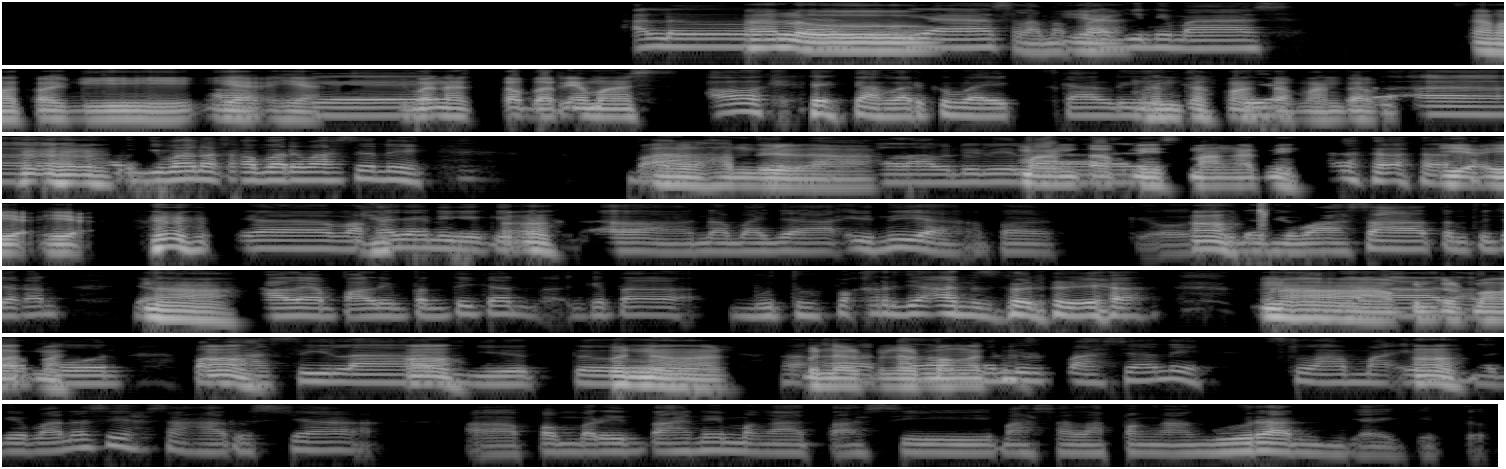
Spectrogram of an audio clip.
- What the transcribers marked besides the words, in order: background speech; laughing while speaking: "Oke"; unintelligible speech; chuckle; distorted speech; chuckle; chuckle; laughing while speaking: "Gi"; static; laughing while speaking: "sebenarnya"
- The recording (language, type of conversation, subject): Indonesian, unstructured, Bagaimana seharusnya pemerintah mengatasi masalah pengangguran?
- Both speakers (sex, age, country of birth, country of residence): male, 30-34, Indonesia, Indonesia; male, 40-44, Indonesia, Indonesia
